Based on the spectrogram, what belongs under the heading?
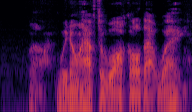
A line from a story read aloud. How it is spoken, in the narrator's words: I said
